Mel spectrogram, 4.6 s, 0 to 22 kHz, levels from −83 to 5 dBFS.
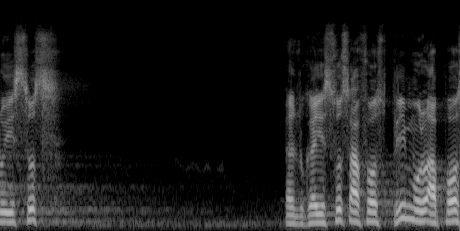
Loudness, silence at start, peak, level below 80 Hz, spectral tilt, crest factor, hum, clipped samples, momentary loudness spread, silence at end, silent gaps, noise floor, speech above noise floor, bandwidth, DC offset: -25 LUFS; 0 s; -8 dBFS; -72 dBFS; -5 dB/octave; 20 dB; none; under 0.1%; 11 LU; 0 s; none; -60 dBFS; 36 dB; 14.5 kHz; under 0.1%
